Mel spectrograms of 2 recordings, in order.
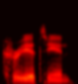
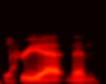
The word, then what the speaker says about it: creatinine: just pumping it out isn't it pronounced creatine no no is it that's a different thing yeah creatinine yes how do you spell it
